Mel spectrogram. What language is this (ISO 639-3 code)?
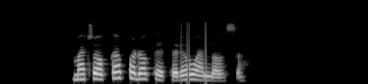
luo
